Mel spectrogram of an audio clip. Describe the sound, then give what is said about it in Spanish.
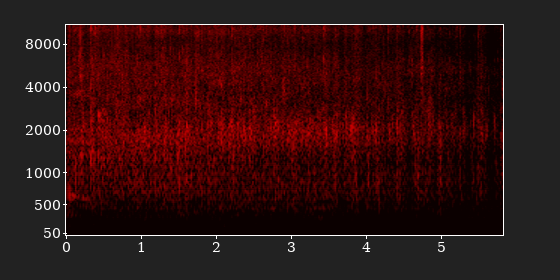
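A church audience applauds with dense, steady clapping that continues throughout and eases off slightly near the end. “Denle un aplauso al Señor si puede,”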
